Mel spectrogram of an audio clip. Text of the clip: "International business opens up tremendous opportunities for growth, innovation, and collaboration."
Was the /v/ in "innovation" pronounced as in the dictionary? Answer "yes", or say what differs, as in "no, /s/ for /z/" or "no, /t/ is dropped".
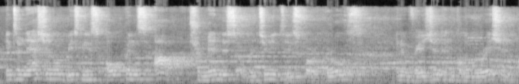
yes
